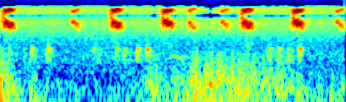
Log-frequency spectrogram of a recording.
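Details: Adult and juvenile sparrows eat a piece of baguette caught in a tent guy line. A run of brief, high-pitched chirps repeats about twice a second, with soft pecking taps over a deep, steady rumble.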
